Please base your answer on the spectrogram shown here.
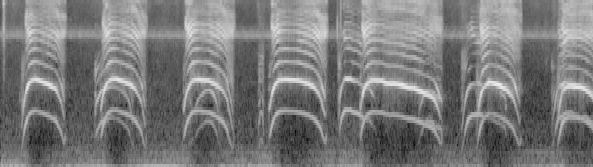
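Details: Cat calling loudly with seven long, rich meows, rising then falling, spaced about a second apart, one stretched longer with a slowly dropping tone.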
